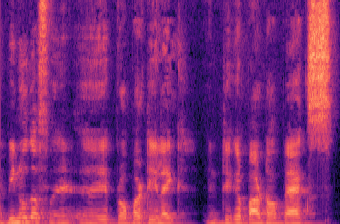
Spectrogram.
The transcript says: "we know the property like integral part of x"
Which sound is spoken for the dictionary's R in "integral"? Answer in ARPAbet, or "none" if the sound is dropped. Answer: none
